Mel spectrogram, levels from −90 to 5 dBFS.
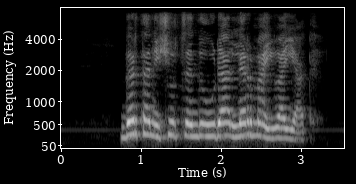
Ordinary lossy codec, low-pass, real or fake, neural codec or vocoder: AAC, 32 kbps; 7.2 kHz; real; none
